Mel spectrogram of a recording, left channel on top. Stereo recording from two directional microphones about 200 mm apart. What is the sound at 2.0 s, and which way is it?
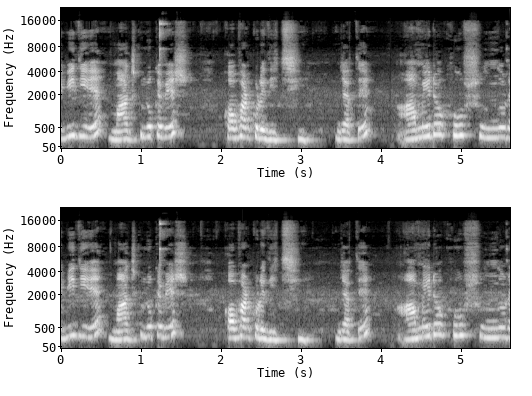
Speech, 20° left (ahead or behind).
